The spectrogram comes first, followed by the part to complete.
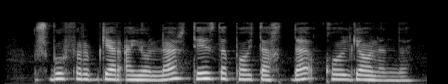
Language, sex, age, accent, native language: Uzbek, female, 18-24, Qashqadaryo, Uzbek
